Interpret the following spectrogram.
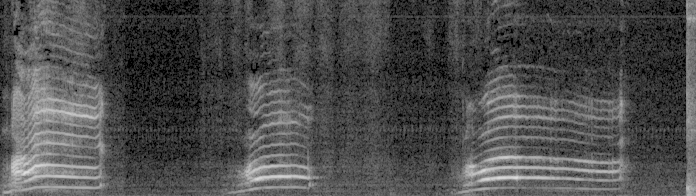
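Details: Three long, insistent meows from a house cat at play, each rising sharply at the start then held level for roughly a second, spaced about two seconds apart with near silence between them.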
